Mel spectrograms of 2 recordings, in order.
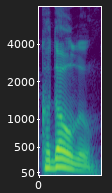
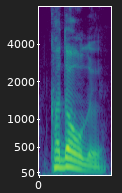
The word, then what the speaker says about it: Kadıoğlu: Kadıoğlu. Kadıoğlu is how it's pronounced.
